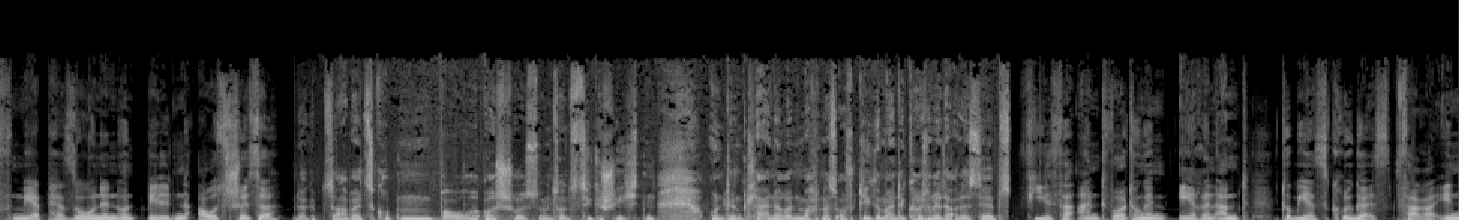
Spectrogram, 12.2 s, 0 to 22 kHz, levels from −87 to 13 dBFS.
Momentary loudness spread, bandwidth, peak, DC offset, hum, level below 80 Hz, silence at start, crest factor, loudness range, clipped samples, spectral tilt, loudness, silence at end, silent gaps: 5 LU; 17 kHz; -4 dBFS; under 0.1%; none; -40 dBFS; 0 s; 14 dB; 1 LU; under 0.1%; -5 dB/octave; -19 LUFS; 0 s; none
